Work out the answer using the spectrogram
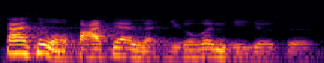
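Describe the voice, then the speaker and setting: A man, a Buddhist monk, giving a storytelling dharma talk and acting out his own scolding with sharp jumps in voice. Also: medium pitch, lively intonation, a little fast. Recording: echoey, dull lo-fi room.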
